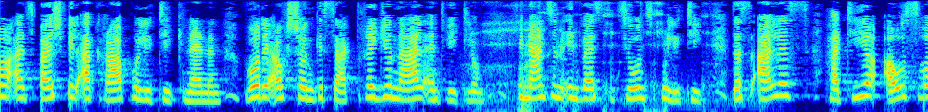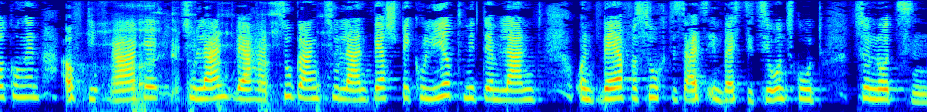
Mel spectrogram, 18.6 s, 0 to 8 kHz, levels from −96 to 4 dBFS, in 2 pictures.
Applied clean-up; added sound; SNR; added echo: neural separator model SepFormer DNS4.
